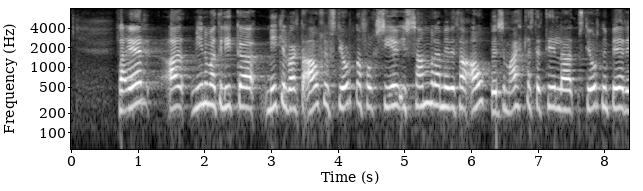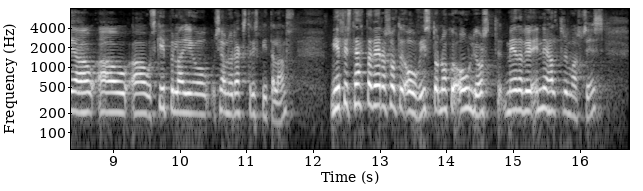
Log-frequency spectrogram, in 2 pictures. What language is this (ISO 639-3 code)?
isl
